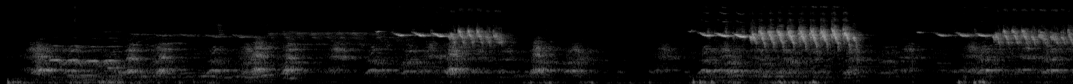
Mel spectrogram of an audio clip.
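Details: Lined seedeater singing in the pardinho style: high whistled notes that slide into loud buzzy trills, in three bursts across the recording, over a steady background of lower chirping and faint clattering.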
